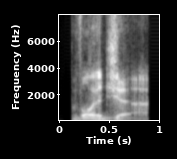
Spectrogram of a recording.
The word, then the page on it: voyageur: British English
